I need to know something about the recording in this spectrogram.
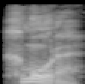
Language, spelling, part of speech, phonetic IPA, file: Russian, хмуро, adverb / adjective, [ˈxmurə], Ru-хмуро.ogg
- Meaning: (adverb) gloomily, somberly, dismally; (adjective) short neuter singular of хму́рый (xmúryj)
